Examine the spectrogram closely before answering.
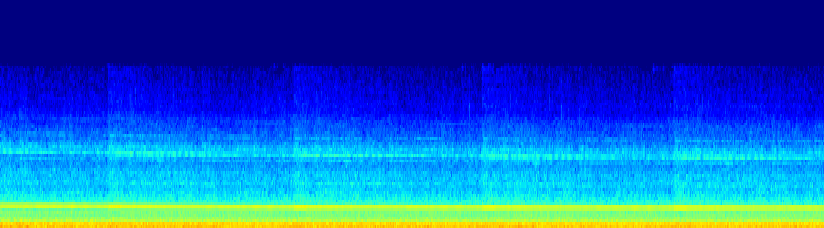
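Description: A bus engine hums steadily with a whining drone as it drives along the road.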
